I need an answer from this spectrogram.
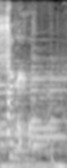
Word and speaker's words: Sunomono: Dan selanjutnya ini ada yang namanya Sunomono. Kok gue tadi hampir bacanya sumo. Nggak, Sunomono.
